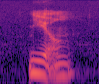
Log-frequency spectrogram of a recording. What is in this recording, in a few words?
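"ning", third tone, chinese pinyin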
